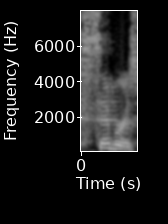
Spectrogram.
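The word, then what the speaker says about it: SBIRS: um to do the sybers mission which I was like I don't even know what sybers is I can't spell it it's spelled s-b-i-r-s not s-i-b-i-r-s like you would think so I said no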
